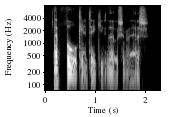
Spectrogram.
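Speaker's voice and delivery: very quiet, breathy, whispered cowboy voice. Voicing the cowboy who answers a player: cowboy character voice. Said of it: "the cowboy looks at you, and he's like".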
